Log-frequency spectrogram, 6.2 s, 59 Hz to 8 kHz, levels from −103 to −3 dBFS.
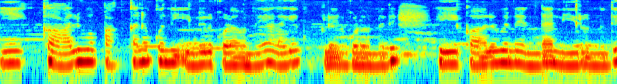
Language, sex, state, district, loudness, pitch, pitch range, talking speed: Telugu, female, Andhra Pradesh, Krishna, -18 LUFS, 200 Hz, 185-220 Hz, 155 wpm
